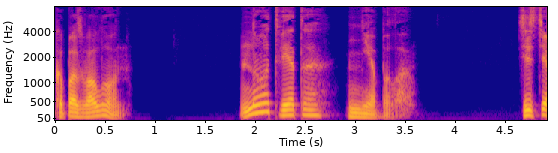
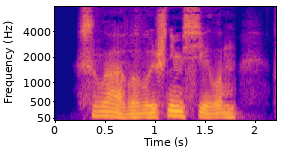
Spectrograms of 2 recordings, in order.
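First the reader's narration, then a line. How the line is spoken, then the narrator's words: Low-voiced muttering. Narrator (Russian): вполголоса пробормотал мистер Октопоц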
